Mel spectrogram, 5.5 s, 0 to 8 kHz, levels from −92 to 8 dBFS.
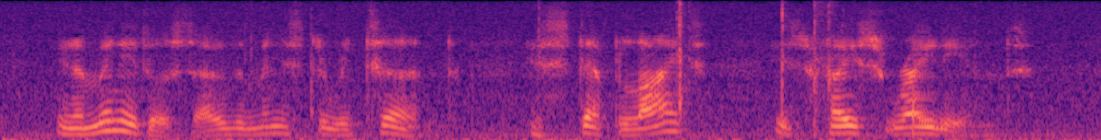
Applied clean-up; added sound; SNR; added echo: none; Camera; 17 dB; none.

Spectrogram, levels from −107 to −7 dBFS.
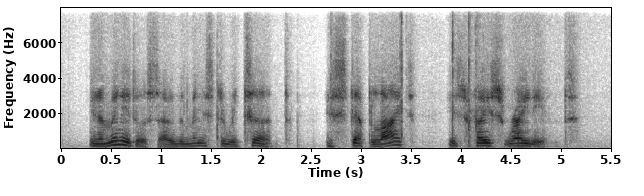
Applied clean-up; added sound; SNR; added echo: neural mask model RNNoise.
